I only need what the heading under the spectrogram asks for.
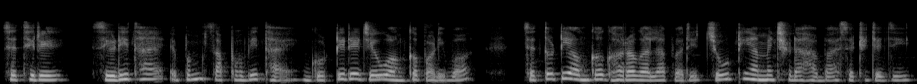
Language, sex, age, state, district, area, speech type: Odia, female, 18-30, Odisha, Jajpur, rural, spontaneous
